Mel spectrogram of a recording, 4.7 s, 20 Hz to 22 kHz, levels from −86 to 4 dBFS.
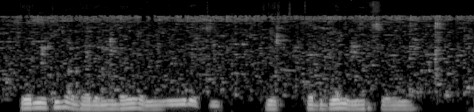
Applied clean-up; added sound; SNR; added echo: classical method Wiener filter.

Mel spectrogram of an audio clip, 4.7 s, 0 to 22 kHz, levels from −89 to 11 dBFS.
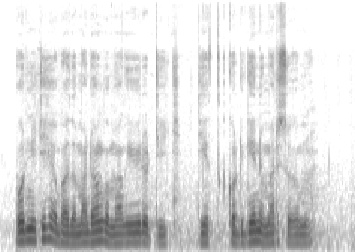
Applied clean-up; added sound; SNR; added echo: none; none; none; none.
